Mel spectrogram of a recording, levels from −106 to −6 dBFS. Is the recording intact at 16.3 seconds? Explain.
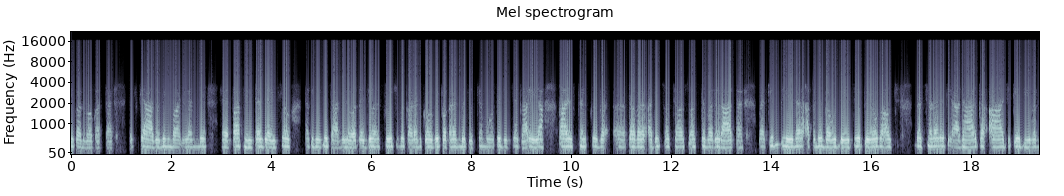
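No. At 16.3 seconds, as across the whole clip, the speech carries G.729 codec damage that is plainly audible. The coder rebuilds each 10 ms frame from a vocal tract filter, a pitch predictor and a few pulses rather than the original waveform, so the speech sounds rough and synthetic. Nothing above 4 kHz survives, which is consistent with an 8 kbit/s G.729 stream.

A block size mismatch (truncated) is also present throughout, including at 16.3 seconds. One stage writes longer blocks than the next stage reads, and the tail of every block is discarded. The sound points to a 512-sample write block. Each dropped tail leaves a discontinuity, so a buzz runs at 91.9 Hz, the block rate. Because material is removed, the audio plays 1.07 times faster than it should.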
